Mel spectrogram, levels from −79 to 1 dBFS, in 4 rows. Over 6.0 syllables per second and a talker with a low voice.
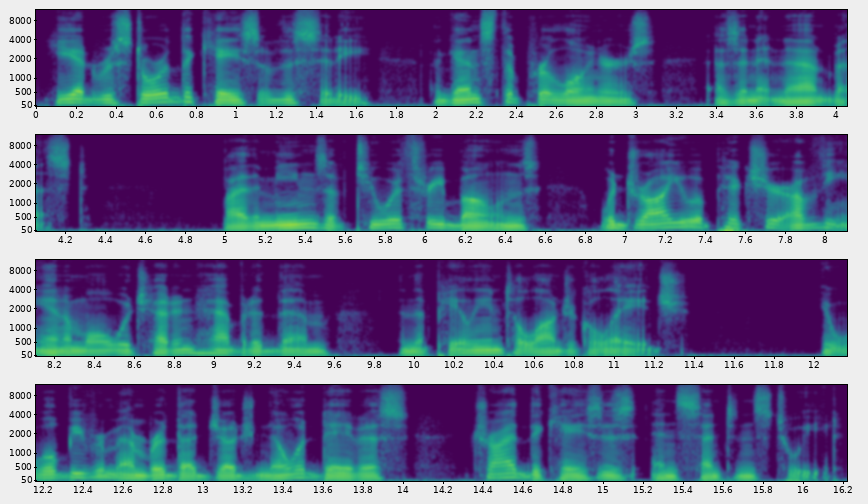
Yes: 6.2 syllables/s; low, 105 Hz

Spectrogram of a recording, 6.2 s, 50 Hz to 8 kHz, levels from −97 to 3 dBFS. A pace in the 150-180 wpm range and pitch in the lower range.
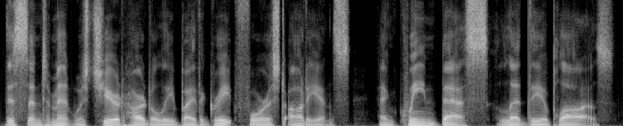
Yes: average, 155 wpm; low, 100 Hz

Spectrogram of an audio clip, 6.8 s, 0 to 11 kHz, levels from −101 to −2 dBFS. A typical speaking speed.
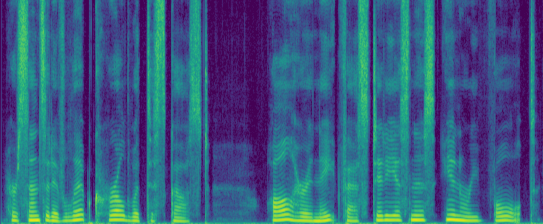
No: slow, 105 wpm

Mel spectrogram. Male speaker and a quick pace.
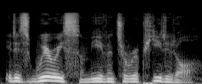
Yes: male; fast, 235 wpm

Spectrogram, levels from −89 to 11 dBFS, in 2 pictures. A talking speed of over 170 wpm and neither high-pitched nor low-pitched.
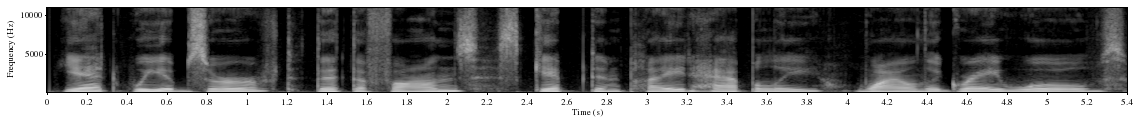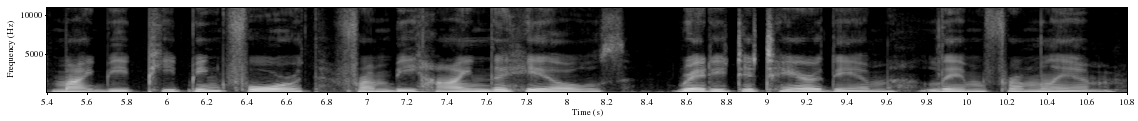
No: average, 160 wpm; medium, 170 Hz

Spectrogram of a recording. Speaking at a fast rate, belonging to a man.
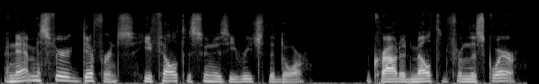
Yes: fast, 210 wpm; male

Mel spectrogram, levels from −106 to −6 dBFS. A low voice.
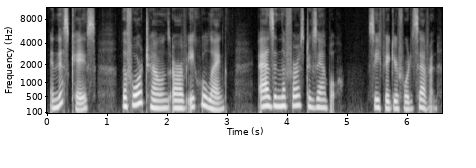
No: high, 210 Hz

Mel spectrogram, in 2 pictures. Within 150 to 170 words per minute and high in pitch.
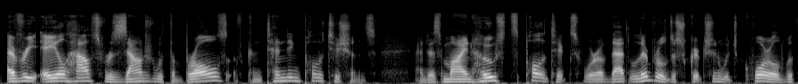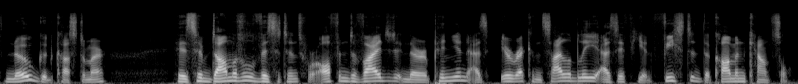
No: average, 165 wpm; low, 130 Hz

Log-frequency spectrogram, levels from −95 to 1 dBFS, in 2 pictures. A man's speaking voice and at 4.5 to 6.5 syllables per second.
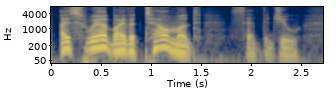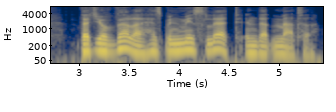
Yes: male; 4.7 syllables/s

